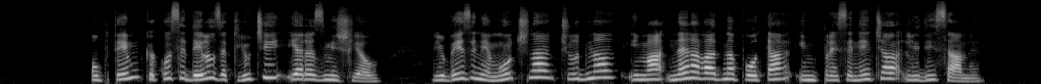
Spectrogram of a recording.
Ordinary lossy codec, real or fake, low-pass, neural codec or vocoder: none; fake; none; codec, 44.1 kHz, 2.6 kbps, SNAC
